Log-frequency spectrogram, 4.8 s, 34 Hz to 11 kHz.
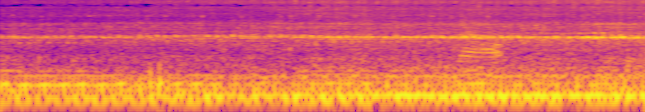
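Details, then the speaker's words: Rebuilt VW Mk1 Rabbit engine idling after re-torquing bearing caps with oil pan off (cheap torque wrench blamed); smooth, even low idle with steady pulses, no bottom-end knocking; normal idle, owner still wary. "this is just amazing do I still trust it no but it's running"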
